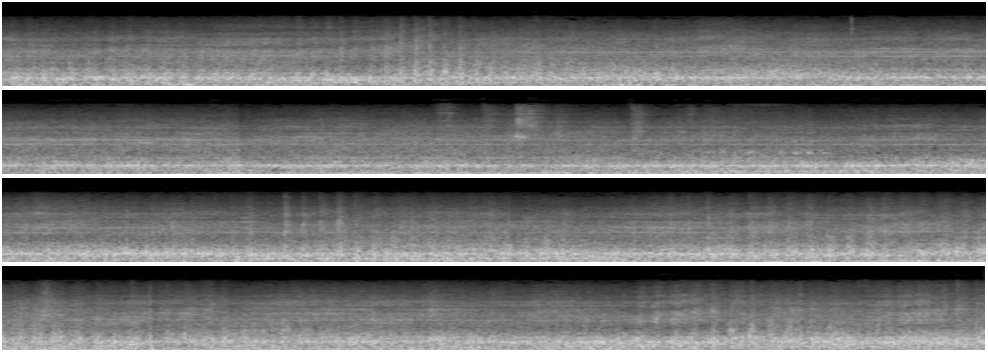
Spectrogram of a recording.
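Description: Freight cars rolling by on the rails: autoracks, then tank cars. Steel wheels rumble and click over the rail joints, with a steady tone running underneath.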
